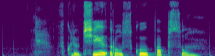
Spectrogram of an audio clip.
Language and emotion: Russian, neutral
